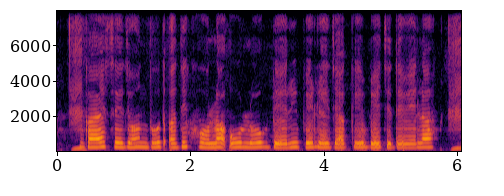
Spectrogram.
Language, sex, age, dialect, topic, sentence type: Bhojpuri, female, 60-100, Western, agriculture, statement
